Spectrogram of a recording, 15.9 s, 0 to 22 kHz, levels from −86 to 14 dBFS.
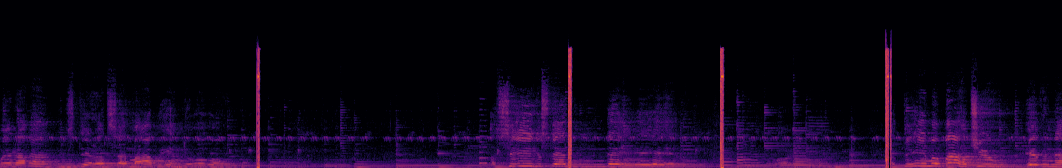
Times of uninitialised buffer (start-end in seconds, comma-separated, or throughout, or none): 3.84-3.88, 8.52-8.56, 10.80-10.84, 13.28-13.36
